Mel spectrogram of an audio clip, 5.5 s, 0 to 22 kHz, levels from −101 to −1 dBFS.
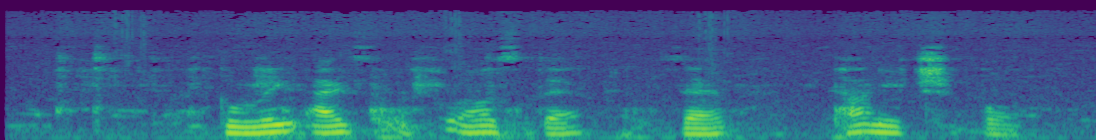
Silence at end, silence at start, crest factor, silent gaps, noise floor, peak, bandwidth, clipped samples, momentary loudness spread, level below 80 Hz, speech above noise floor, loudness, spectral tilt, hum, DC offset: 0.35 s; 0.15 s; 18 dB; none; -44 dBFS; -6 dBFS; 16.5 kHz; under 0.1%; 25 LU; -46 dBFS; 22 dB; -23 LUFS; -7.5 dB/octave; none; under 0.1%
